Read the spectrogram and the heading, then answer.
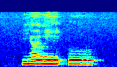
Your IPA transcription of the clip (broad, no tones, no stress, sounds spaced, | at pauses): j ɐ̃ l ĩ ʔ u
